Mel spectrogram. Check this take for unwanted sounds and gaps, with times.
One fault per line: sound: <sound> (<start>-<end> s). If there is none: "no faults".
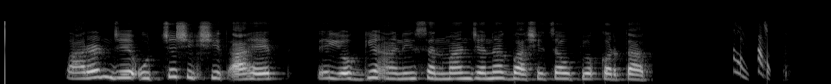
sound: chirp (7.3-7.7 s)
